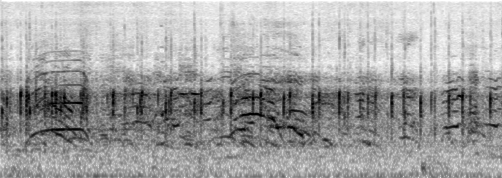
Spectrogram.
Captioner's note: crowd clapping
